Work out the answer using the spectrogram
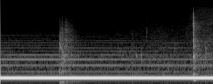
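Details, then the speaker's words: Music & Sound MC602 radio intercom master amplifier after repair, test tone measured at the speaker terminals: pure steady mid-pitched tone with no buzz, rasp or crackle; clean sine wave, no clipping or distortion. "we'll scale this and there is our proper sine wave that's what it's supposed to look like it's a nice clean sine"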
